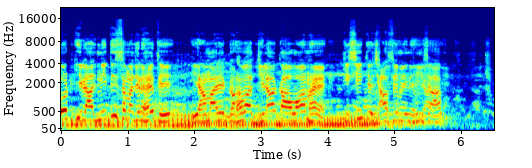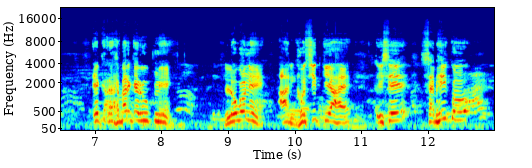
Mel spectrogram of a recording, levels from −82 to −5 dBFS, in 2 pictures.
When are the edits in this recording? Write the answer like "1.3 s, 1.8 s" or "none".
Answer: 5.2 s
